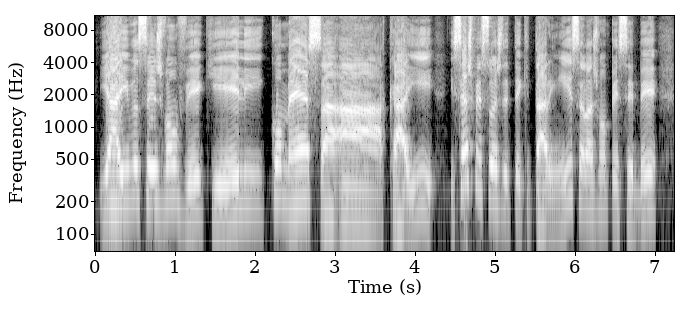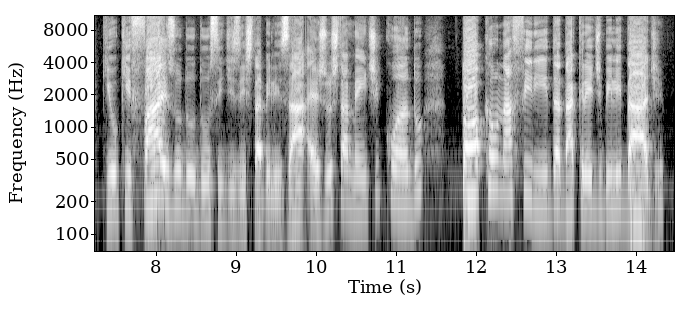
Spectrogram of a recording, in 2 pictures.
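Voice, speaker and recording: A bright, forward voice with a bit of edge recaps reality show fights in a conversational style. The journalist acts out each quarrel line by line and keeps checking in with the audience. The sound is dry and close, with almost no room around it. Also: mid-range voice, expressive, measured pace, no room sound. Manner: retells dialogue, acting out the quotes; conversational, tags lines with "tá?". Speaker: entertainment journalist.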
